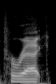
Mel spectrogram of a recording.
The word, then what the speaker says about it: Parekh: His last name Parekh, Parekh, Parekh is how you pronounce that.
